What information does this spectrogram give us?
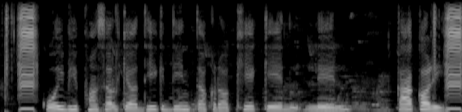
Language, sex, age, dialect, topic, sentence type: Magahi, female, 31-35, Western, agriculture, question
